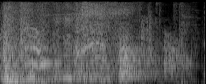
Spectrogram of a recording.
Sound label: Robot Explosion; Clickergame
